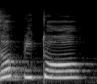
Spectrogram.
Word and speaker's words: hôpitaux: Parce que il y a ici un H muet. ما فيني نقول le hôpital, E ou O حد بعض, non.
